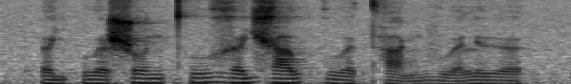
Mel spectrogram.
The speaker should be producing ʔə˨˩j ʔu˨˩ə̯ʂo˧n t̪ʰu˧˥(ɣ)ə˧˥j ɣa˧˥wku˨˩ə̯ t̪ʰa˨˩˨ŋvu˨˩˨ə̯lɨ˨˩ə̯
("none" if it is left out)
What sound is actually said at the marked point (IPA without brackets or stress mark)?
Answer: ɣ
